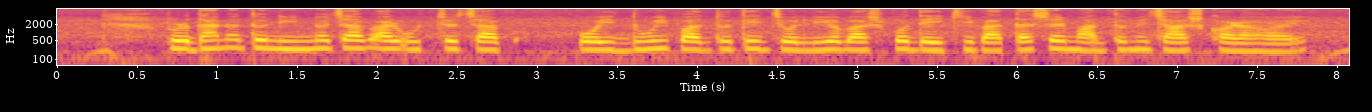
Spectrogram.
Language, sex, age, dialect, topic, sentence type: Bengali, female, 18-24, Western, agriculture, statement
